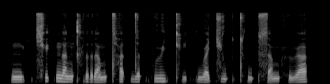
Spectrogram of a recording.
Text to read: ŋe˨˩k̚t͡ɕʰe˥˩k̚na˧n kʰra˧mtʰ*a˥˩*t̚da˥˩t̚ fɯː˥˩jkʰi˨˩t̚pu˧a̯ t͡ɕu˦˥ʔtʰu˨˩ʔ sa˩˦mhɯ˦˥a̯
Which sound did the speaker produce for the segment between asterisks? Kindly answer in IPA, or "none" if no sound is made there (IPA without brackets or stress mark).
a˦˥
